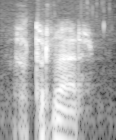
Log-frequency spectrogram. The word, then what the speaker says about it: retornar: In European Portuguese, it's normally an alveolar tap. R. For example, Retornar. Retornar. Retornar.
